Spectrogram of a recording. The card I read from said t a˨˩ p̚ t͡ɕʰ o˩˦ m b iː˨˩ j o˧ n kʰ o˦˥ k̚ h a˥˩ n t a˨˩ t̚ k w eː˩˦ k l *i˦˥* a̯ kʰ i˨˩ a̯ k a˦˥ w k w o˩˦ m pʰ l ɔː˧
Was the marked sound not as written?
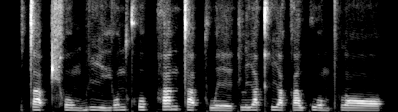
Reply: no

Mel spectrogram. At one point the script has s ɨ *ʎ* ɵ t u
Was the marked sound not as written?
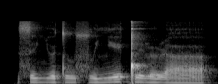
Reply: no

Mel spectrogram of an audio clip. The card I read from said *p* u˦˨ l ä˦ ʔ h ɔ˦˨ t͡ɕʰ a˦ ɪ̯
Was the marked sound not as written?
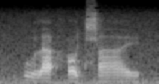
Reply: no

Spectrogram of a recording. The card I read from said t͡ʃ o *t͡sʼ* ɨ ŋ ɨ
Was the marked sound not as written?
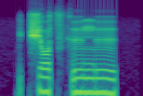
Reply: no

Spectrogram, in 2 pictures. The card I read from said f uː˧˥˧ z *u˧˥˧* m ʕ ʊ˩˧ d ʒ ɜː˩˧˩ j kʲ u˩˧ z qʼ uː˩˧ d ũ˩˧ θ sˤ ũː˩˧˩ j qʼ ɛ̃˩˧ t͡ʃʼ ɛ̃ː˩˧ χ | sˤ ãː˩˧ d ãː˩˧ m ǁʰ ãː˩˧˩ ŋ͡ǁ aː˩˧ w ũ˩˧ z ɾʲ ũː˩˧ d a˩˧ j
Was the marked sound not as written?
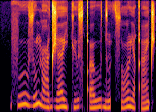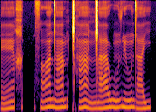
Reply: no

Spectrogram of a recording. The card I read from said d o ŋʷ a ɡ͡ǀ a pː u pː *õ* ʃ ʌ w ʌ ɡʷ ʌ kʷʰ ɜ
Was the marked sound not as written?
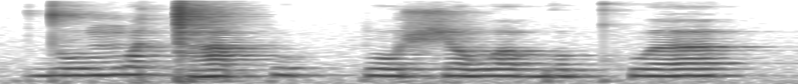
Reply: yes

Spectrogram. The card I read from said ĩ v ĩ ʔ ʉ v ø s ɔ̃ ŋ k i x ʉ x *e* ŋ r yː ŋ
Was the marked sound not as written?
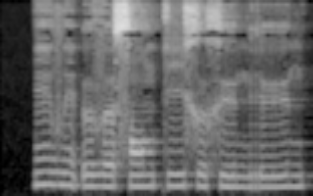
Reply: yes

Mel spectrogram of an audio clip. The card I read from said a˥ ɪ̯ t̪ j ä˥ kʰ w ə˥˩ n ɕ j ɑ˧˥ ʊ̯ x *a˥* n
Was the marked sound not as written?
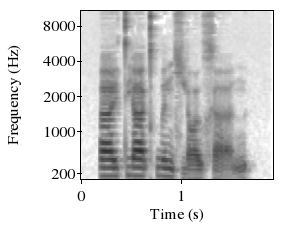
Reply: yes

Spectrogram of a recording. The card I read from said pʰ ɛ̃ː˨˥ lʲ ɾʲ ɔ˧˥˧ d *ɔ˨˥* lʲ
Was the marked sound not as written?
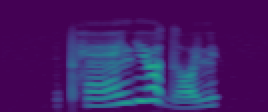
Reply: no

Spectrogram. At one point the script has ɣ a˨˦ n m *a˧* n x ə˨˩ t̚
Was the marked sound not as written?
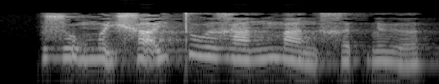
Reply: yes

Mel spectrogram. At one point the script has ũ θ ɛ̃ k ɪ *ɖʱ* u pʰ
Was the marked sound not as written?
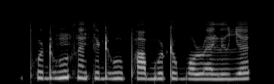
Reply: no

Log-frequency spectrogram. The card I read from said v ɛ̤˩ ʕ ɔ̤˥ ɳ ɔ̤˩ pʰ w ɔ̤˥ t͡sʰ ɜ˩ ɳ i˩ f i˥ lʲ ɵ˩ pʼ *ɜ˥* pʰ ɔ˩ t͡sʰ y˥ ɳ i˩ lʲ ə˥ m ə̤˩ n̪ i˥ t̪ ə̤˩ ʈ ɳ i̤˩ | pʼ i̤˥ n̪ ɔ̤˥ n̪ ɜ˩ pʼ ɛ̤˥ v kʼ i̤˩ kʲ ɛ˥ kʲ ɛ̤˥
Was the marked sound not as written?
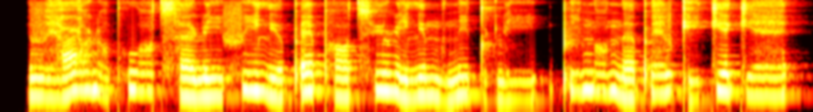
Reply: yes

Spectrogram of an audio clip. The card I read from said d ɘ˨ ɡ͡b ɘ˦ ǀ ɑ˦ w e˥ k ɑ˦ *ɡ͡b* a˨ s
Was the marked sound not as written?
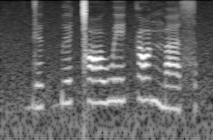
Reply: yes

